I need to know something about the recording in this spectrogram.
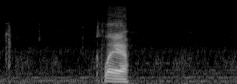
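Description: A game character's weapon is swapped with a short, sharp whirring clatter.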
